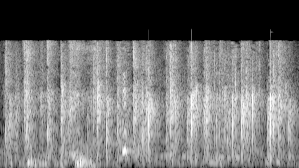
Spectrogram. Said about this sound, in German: Guten Tag. Kleiner Applaus.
